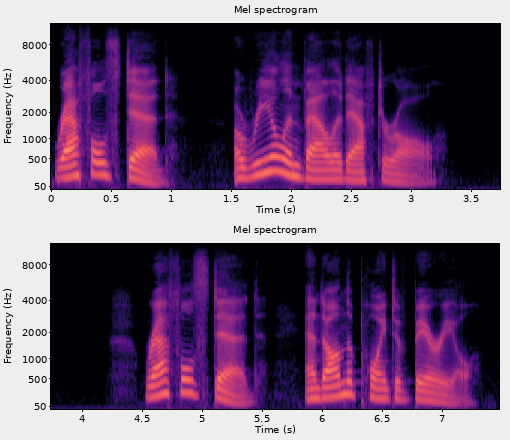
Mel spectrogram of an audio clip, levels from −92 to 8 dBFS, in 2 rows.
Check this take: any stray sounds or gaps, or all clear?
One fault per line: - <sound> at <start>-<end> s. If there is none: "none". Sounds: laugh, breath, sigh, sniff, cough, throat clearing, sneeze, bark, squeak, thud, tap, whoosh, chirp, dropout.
none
